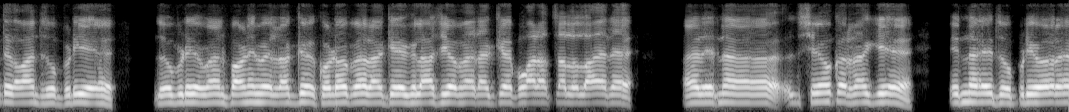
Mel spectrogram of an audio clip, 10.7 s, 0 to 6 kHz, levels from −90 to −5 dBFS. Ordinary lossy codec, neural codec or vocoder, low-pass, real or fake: none; codec, 16 kHz, 0.8 kbps, ZipCodec; 5.4 kHz; fake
